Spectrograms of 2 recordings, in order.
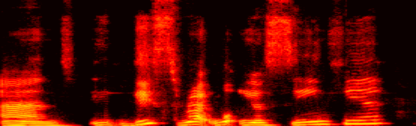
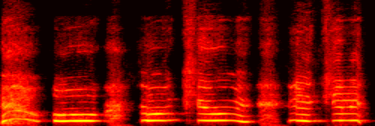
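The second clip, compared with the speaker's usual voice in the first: mock sobbing in a very high falsetto; hammed-up high, babyish whimper; crying like a baby. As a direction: imitate a grown man bawling like a baby. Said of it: "crying like a baby".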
